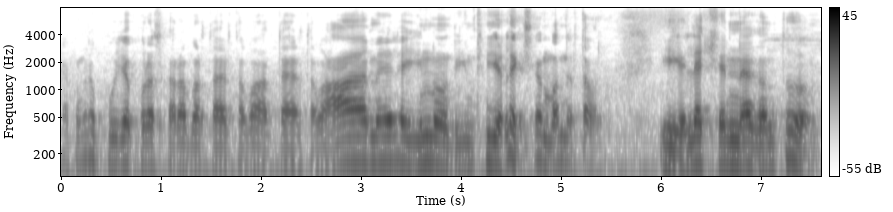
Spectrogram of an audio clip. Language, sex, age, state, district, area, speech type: Kannada, male, 45-60, Karnataka, Bellary, rural, spontaneous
